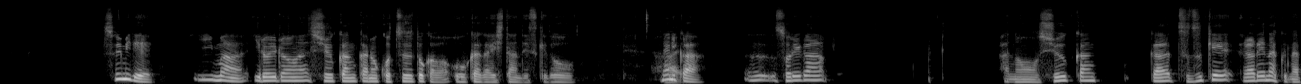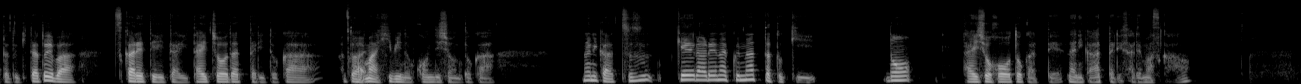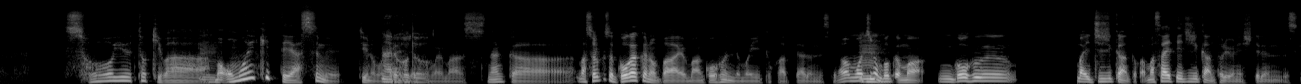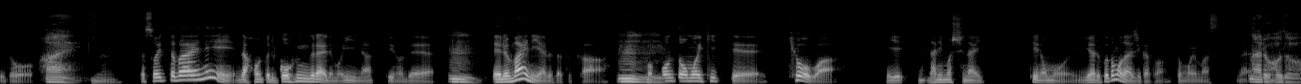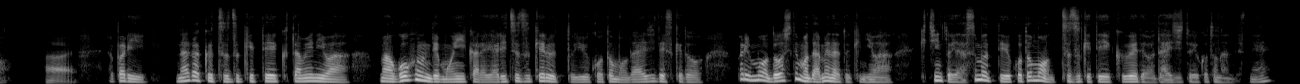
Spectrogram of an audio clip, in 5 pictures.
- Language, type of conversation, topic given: Japanese, podcast, 自分を成長させる日々の習慣って何ですか？
- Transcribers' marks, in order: none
